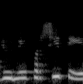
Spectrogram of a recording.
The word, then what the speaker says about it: university: Tetapi kalau kata university, tulisannya U, tapi bunyinya kan nggak U. Dia bunyinya kan U kan, university.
